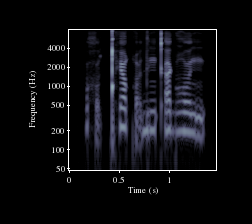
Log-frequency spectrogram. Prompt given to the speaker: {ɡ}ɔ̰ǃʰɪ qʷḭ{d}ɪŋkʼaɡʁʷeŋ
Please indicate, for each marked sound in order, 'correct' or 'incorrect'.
incorrect: x, correct

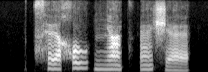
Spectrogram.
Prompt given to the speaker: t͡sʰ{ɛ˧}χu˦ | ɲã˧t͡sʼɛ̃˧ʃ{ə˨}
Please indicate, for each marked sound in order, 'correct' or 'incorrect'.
correct, incorrect: æ˨

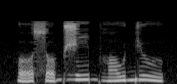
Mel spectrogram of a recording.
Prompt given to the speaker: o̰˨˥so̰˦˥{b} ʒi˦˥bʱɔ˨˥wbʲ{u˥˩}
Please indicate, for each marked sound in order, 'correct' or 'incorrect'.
correct, correct

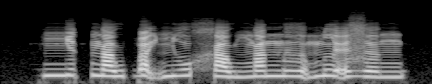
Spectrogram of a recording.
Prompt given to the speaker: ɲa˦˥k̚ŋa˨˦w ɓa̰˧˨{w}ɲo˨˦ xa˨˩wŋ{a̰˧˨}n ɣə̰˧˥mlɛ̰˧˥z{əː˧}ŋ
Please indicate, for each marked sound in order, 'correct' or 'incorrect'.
incorrect: j, incorrect: a˧, correct

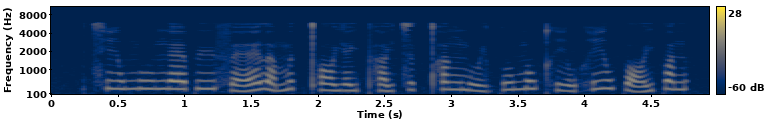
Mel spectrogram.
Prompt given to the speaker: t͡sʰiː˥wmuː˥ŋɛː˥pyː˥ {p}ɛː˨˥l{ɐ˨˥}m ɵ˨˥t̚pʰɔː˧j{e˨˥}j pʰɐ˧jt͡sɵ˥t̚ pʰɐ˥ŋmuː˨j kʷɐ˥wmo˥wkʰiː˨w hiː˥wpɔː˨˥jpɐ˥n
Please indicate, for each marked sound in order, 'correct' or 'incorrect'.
incorrect: f, correct, incorrect: e˧

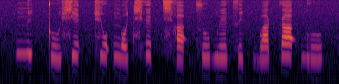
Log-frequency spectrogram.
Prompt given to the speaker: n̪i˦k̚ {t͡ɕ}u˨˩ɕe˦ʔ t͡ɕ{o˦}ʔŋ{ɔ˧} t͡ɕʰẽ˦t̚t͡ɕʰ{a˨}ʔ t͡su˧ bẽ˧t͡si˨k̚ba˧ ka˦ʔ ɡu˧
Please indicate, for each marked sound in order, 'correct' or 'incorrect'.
incorrect: t̪, correct, correct, correct

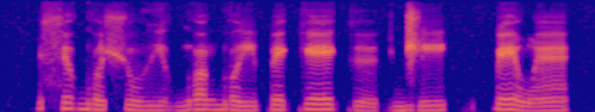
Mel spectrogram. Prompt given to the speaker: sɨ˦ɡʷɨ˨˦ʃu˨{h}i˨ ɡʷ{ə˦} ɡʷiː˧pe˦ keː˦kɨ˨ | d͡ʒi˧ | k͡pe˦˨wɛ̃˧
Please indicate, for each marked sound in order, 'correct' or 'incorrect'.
incorrect: ɣ, incorrect: a˦

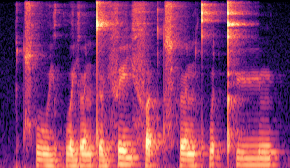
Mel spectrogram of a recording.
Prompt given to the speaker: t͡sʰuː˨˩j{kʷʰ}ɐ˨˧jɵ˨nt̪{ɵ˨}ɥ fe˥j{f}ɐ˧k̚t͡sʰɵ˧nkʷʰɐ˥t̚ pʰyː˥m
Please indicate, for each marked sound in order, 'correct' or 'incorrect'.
incorrect: kʷ, correct, correct

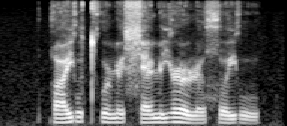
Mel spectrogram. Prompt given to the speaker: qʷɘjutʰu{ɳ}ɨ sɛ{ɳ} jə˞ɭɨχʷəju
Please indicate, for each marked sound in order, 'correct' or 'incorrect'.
correct, correct

